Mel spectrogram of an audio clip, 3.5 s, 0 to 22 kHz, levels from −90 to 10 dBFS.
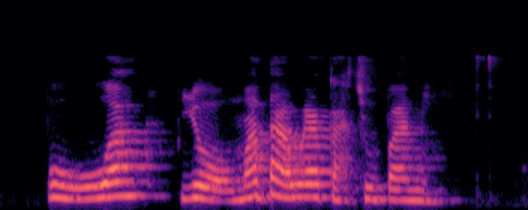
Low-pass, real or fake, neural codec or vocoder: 7.2 kHz; fake; codec, 16 kHz, 4 kbps, X-Codec, HuBERT features, trained on general audio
